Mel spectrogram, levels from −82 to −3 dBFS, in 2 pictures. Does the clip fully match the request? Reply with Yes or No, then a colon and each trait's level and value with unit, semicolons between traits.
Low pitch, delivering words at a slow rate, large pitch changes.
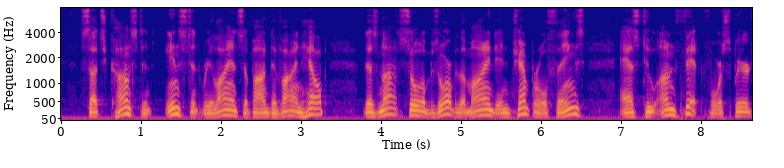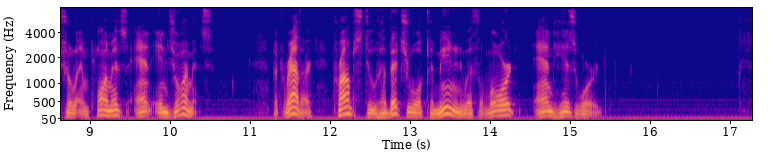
Yes: low, 110 Hz; slow, 125 wpm; wide, 6.0 semitones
